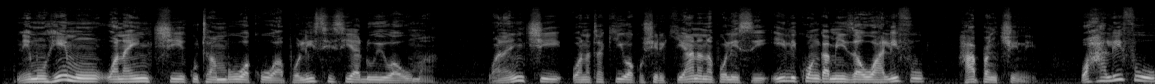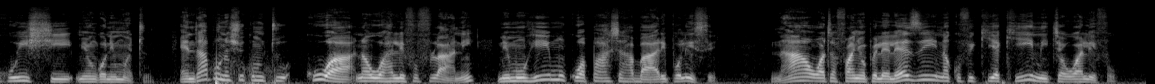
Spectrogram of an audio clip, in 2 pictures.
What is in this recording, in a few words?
polisi speech, KISWAHILI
